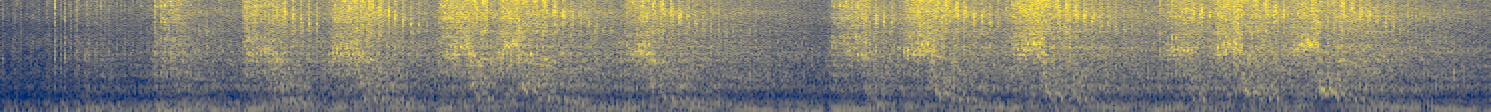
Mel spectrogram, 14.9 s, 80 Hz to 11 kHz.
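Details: RB25DET turbo six blipped repeatedly, with sharp ticking puffs cutting through each rev rise and fall; stuck valves or an exhaust leak suspected.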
